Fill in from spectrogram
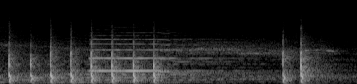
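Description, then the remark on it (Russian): A quick run of about eight firm knocks on a heavy castle door, a short pause, then two more knocks, with a faint sustained ringing tone underneath and no voices. “Подошел к замку, постучался.”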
